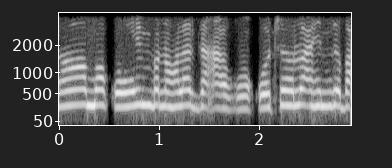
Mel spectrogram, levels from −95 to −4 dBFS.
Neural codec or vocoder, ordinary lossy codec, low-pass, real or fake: none; none; 3.6 kHz; real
